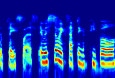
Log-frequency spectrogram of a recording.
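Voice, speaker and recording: A woman at medium pitch speaks with a Gujarati accent and ordinary pitch variation, in a dry, close recording with no echo and a quiet background. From Singapore. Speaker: actress and business mentor for actors. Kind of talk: podcast interview.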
